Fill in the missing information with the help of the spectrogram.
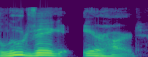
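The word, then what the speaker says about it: Ludwig Erhard: so who was Ludwig I think it's pronounced ludvig earheart who is that yeah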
